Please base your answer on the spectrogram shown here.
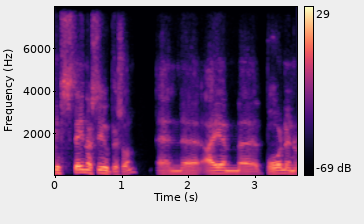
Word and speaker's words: Steinar Sigurbjörnsson: We have Camilla Jönsson and Steinar Sigurbjörnsson. Did I pronounce that right?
